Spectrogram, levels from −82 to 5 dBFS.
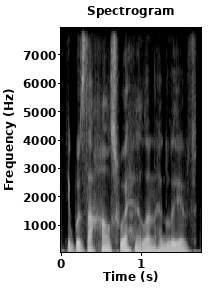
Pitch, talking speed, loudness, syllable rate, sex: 90 Hz, 275 wpm, -20 LUFS, 7.5 syllables/s, male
